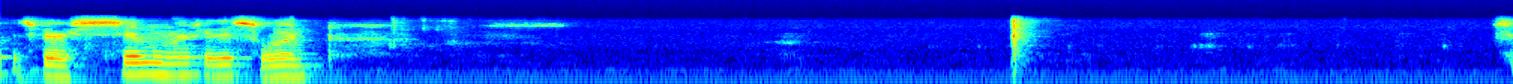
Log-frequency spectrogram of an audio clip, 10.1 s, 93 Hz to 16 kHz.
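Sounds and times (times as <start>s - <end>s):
rubber band snapping: 6.7s - 7.0s.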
